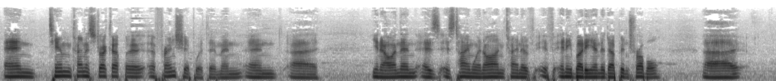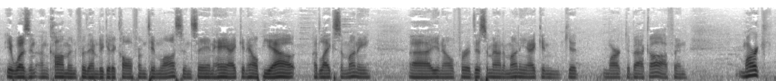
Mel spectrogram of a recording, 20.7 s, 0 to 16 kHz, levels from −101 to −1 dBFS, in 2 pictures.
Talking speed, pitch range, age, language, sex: 210 wpm, 115-135 Hz, 20-39, English, male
